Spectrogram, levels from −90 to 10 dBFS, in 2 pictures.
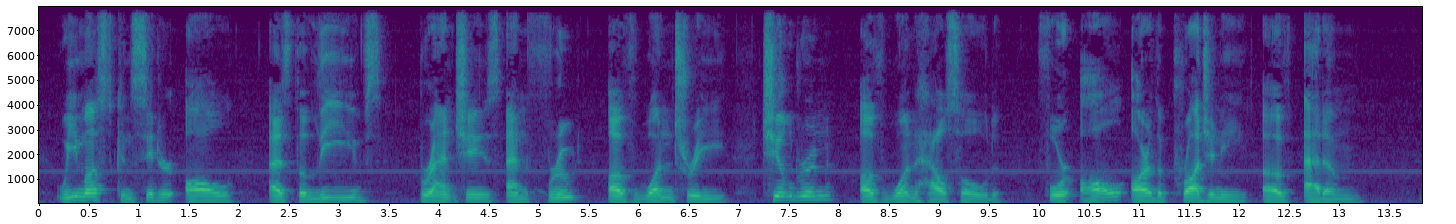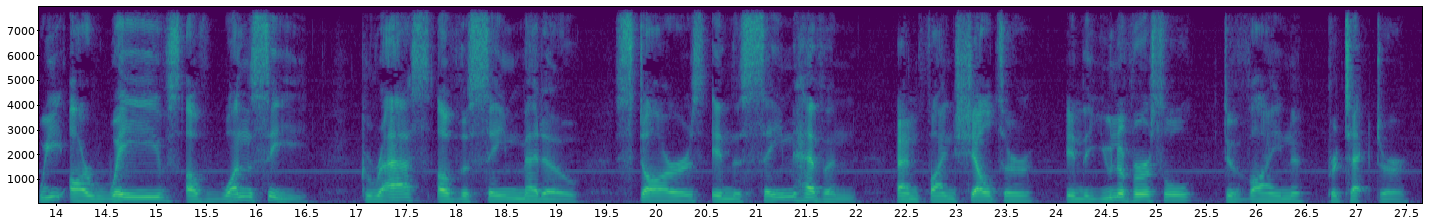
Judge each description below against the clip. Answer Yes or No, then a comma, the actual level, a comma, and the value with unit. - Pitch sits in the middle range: No, low, 120 Hz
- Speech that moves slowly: Yes, slow, 105 wpm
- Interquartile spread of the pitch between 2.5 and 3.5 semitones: Yes, average, 3.0 semitones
